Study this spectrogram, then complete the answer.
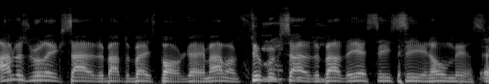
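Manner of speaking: raspy, rough, creaky caricature character voice. Doing an impersonation of a guest while the guest listens: Mincy impersonation. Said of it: "a pretty good Mincy impersonation".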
